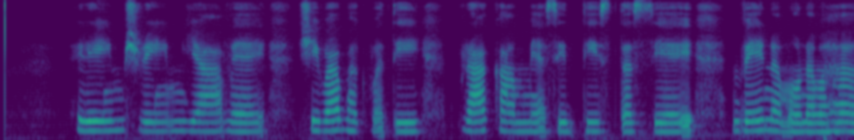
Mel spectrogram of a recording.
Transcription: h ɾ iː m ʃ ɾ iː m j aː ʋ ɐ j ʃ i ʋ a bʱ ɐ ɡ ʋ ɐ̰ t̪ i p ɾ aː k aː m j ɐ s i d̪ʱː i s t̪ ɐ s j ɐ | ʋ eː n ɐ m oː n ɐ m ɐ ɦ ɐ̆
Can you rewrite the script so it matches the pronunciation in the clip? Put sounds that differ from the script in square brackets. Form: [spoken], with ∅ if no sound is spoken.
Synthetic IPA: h ɾ iː m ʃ ɾ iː m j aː ʋ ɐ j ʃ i ʋ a bʱ ɐ ɡ ʋ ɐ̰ t̪ i p ɾ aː k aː m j ɐ s i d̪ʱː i s t̪ ɐ s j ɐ | ʋ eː n ɐ m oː n ɐ m ɐ ɦ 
